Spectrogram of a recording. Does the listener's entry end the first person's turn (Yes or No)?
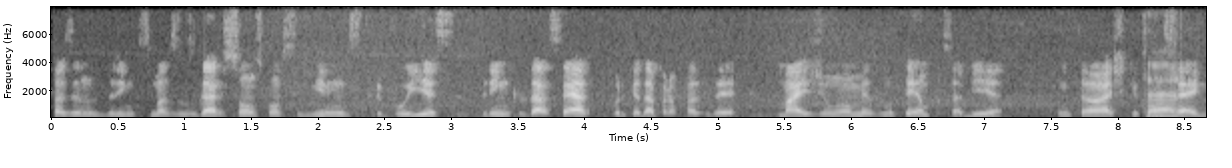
No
